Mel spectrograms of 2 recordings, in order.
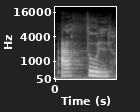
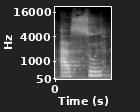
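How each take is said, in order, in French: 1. Le z se prononce comme en Espagne. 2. Le z se prononce comme un s net. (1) "Alors qu'en Espagne, on dirait azul" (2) "en Amérique latine, on prononce comme s'il y avait deux S"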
